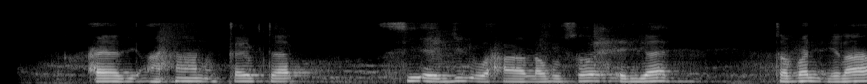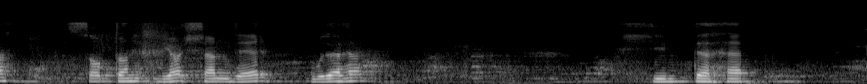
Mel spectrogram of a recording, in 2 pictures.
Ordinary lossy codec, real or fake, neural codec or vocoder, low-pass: none; fake; codec, 16 kHz, 2 kbps, X-Codec, HuBERT features, trained on general audio; 7.2 kHz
